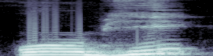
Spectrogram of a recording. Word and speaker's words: অভিযান: শব্দের উচ্চারণটা কি হবে অভিযান শব্দের উচ্চারণ হচ্ছে কি অভিজান অভিযান এই অন্তস্থীয় জ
